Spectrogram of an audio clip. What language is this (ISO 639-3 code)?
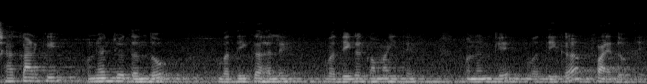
snd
